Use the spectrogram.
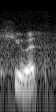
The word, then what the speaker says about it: Huot: this cabinet right here made by huitt hot t u they pronounce that huitt uh but they make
